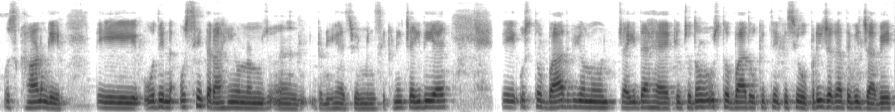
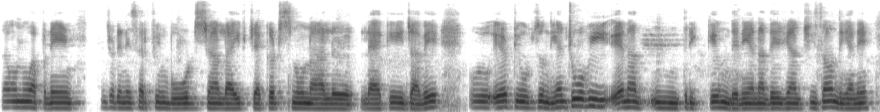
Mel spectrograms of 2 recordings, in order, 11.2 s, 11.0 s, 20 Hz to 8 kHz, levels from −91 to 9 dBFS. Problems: constant background noise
